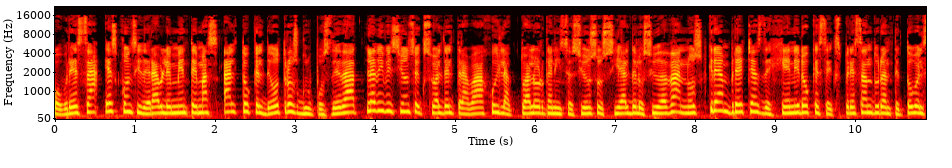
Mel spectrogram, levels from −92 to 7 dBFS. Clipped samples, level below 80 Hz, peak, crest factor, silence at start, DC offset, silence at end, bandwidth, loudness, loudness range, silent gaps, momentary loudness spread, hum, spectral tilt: under 0.1%; -54 dBFS; -2 dBFS; 18 dB; 0 s; under 0.1%; 0 s; 16.5 kHz; -20 LUFS; 1 LU; none; 4 LU; none; -3 dB/octave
